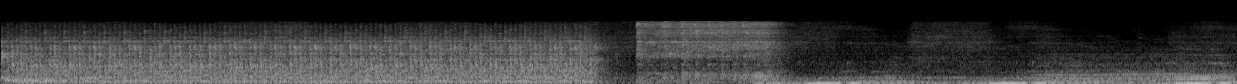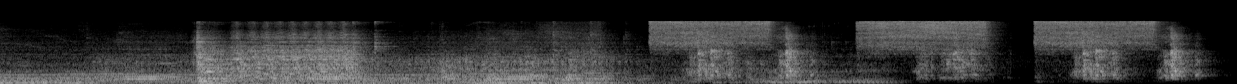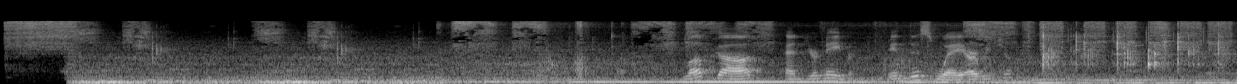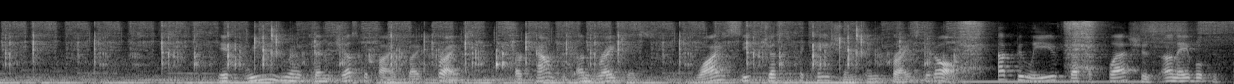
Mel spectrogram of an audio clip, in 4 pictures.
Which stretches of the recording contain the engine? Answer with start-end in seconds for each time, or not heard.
0.0-21.4.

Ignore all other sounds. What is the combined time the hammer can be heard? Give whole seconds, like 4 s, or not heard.
not heard.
